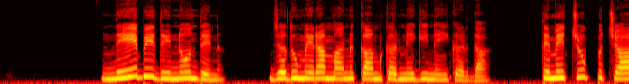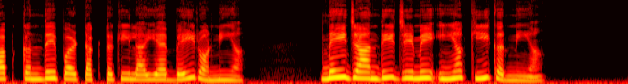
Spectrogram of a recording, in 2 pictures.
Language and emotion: Dogri, sad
